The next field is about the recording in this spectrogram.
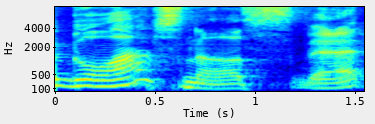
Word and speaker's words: glasnost: Can you pour a strika more drinks into this tumbler glasnost? – That's yeah. What you say. That's exactly how you say it. That's how Gorbachev said it. That's how Yeltsin said it.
